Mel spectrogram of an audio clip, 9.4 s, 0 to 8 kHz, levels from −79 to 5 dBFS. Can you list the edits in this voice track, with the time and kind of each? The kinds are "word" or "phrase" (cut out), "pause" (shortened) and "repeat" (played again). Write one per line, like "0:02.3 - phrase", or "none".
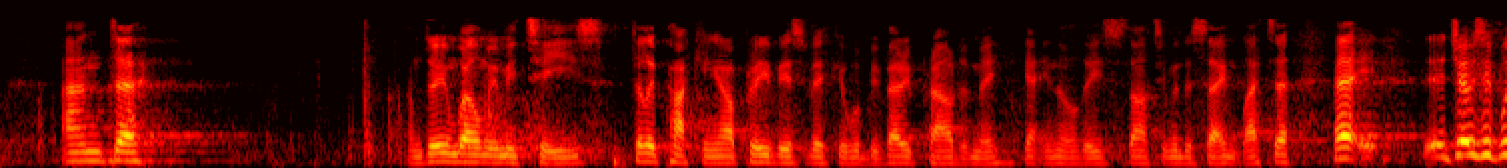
none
